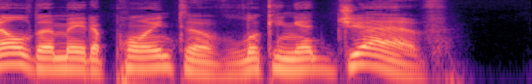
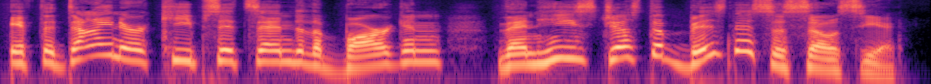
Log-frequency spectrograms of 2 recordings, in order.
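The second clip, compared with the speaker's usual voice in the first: higher-pitched, breezy dismissal; dismissive; 8 semitones higher, 3 dB louder than usual. A narrator's reading. New Guy brushes off Max's warning, dismissive. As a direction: wave the worry off airily. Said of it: "New Guy waved this off dismissively".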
